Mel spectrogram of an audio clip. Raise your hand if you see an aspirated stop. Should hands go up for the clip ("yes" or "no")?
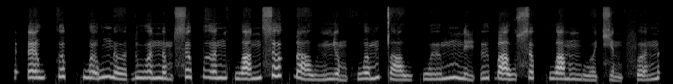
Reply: no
